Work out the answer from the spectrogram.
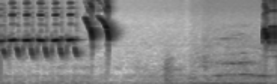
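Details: Singing canary tutored with prinia click phrases gives five evenly spaced short notes and two downward-sliding whistles, falls quiet, then ends on a sudden bright burst.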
